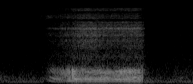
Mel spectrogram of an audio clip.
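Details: A 3.5-month-old French Bulldog puppy gives a single long, raspy snore with a rattling, buzzy texture.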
